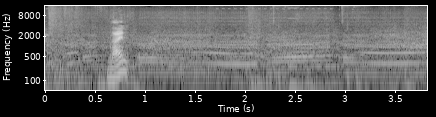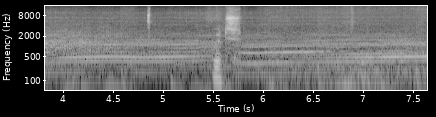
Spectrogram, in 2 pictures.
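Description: A car engine drones steadily, rising and falling in pitch as it accelerates.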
